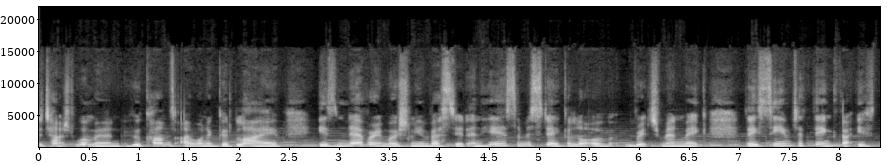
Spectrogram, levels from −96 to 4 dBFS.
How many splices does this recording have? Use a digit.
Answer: 0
